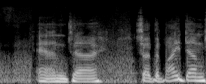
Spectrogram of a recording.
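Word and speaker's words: Bai Dum: varieties are bu and by dum and uh so the by dum sounds like a slur but uh it's spelled b a i and uh so it's not like the bui thing and you know being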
